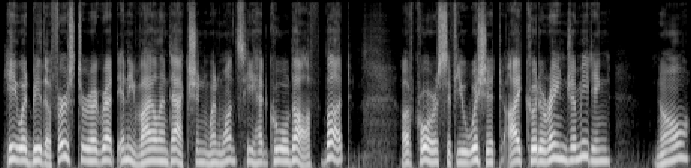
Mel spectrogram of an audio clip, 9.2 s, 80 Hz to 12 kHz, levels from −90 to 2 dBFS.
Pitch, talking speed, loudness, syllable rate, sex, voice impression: 180 Hz, 190 wpm, -16 LUFS, 5.0 syllables/s, male, very masculine, adult-like, middle-aged, slightly thick, tensed, powerful, very bright, slightly soft, very clear, fluent, cool, very intellectual, very refreshing, slightly sincere, slightly calm, slightly mature, friendly, very reassuring, very unique, very elegant, sweet, very lively, kind, intense, very light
